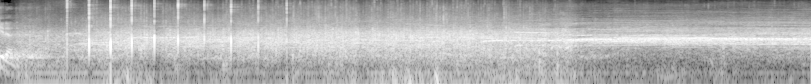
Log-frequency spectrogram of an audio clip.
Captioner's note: applause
